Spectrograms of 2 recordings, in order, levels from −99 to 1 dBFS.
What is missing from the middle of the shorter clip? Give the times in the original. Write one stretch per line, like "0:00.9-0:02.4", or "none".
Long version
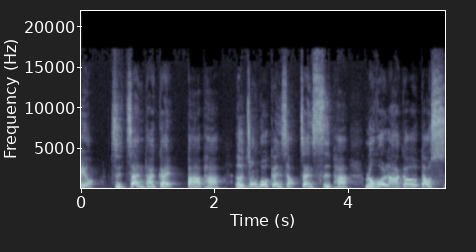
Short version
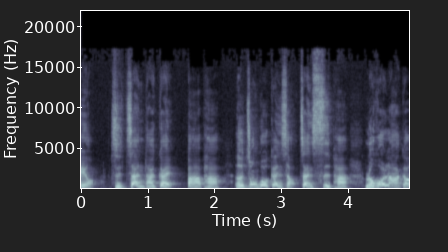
none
